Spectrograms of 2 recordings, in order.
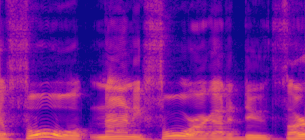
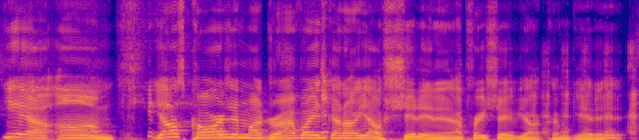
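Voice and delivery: higher, louder fake-polite message; voicemail voice; 4 semitones higher, 6 dB louder than usual. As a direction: leave a loud, overly polite voicemail. Mock voicemail to neighbours.

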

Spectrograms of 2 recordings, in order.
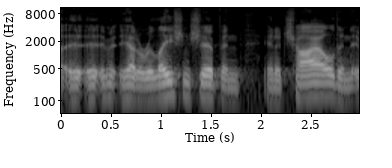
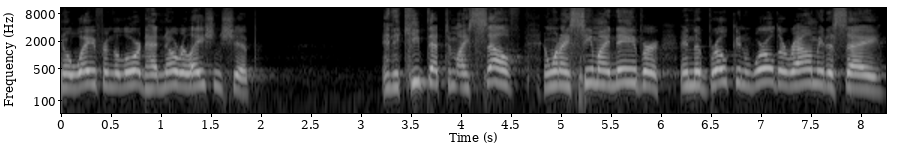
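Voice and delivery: loud, high, fervent preaching; preaching at full force; 13 semitones higher, 9 dB louder than usual. Acted. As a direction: preach it out to the whole hall, much higher and louder.

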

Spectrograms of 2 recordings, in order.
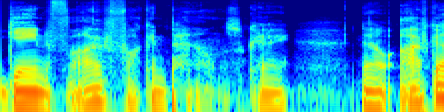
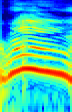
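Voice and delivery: high cheer; 11 dB louder than usual. Retold or imitated. Cheering as the nail flies.

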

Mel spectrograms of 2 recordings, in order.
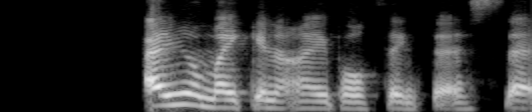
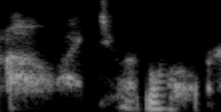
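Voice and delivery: whisper; 25 dB quieter than usual. Real, not acted. Aside whisper about the dog.

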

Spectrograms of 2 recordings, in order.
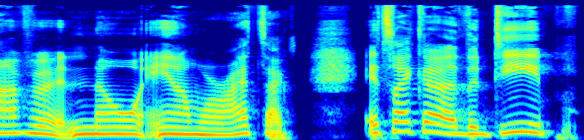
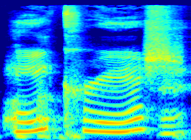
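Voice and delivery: put-on creepy old man; 4 semitones higher than usual. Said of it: "like the old creepy guy in Family Guy".

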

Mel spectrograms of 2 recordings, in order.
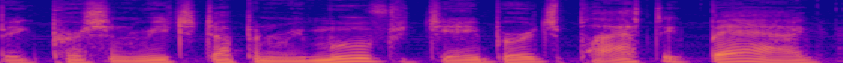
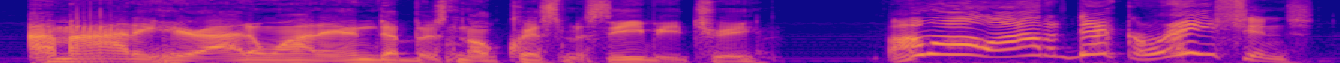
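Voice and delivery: loud, rushed critter voices; hurried fleeing animals; 7 dB louder than usual. Acted. Forest friends bolt as the family returns, loud and rushed. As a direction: animals scrambling off. Squirrel and Jaybird flee.

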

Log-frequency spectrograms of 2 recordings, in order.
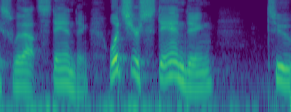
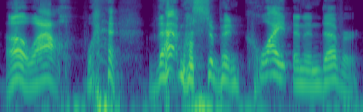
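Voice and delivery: mock-impressed, louder, with a laugh; sarcastic wow; 5 dB louder than usual. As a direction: feign amazement, laughing at him. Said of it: "The arbitrator would be like".

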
